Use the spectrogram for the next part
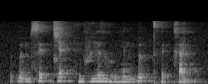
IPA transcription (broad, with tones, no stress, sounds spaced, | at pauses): ɓ ə̰˧˥ m s ə˦˥ t̚ t͡ɕ a˦˥ k̚ h ɨ̤˨˩ v i˧ ə̯ ɣ ṳ˨˩ ŋ ə˨˦ n ɓ ə˦˥ p̚ t̪ʰ ə˨˩ t̚ x a̰˧˨ j ʔ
